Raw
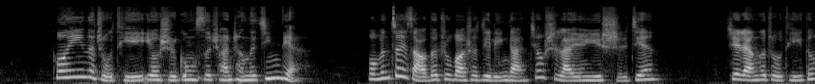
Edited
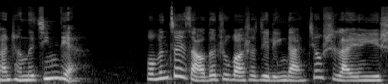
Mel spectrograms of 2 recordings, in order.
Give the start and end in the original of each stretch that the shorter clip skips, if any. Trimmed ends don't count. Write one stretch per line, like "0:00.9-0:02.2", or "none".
none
